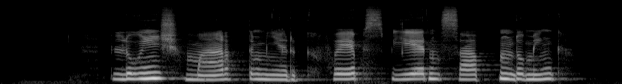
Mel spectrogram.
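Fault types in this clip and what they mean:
No faults can be heard in this recording.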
